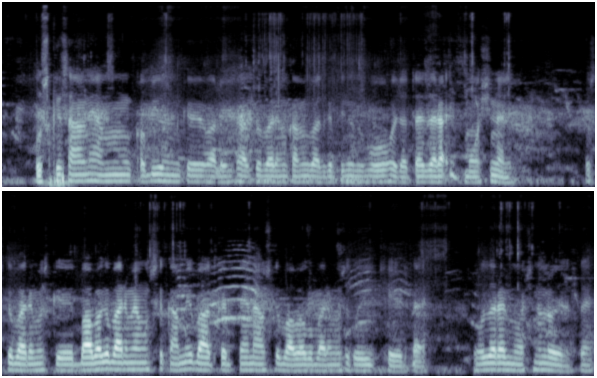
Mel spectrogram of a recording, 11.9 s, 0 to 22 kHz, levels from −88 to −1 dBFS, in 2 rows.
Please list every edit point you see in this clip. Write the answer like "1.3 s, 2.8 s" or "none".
none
